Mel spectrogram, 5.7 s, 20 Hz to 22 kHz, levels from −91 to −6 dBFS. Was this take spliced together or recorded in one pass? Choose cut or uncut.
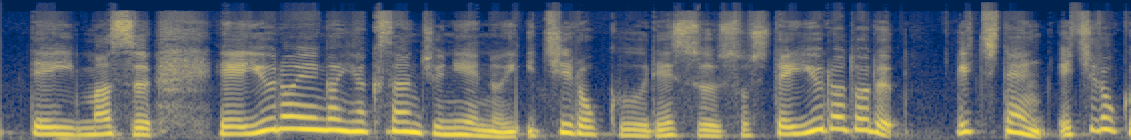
uncut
